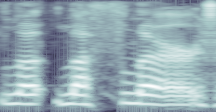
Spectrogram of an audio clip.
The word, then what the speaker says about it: Lafleur: Lafleur.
